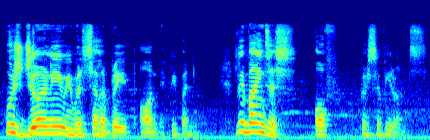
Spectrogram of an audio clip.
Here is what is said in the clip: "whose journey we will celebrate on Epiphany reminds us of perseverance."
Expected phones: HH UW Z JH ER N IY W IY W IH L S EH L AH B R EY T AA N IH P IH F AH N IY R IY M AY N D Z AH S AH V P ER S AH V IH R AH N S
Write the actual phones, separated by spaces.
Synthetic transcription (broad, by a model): HH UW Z JH ER N IY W IY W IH L S EH L AH B R EY T AA N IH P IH P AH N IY R IY M AY N D Z AH S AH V P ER S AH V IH R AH N S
